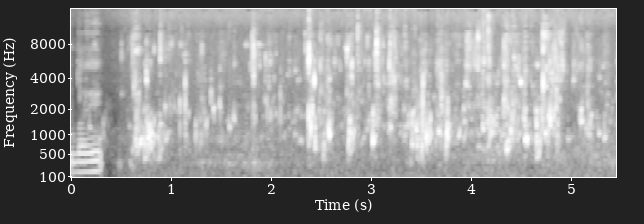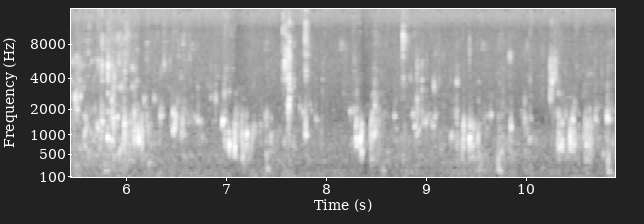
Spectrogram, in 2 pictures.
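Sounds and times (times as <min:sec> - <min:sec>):
speech: 0:00.0 - 0:00.8
lake water trickling and lapping: 0:00.0 - 0:10.8.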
